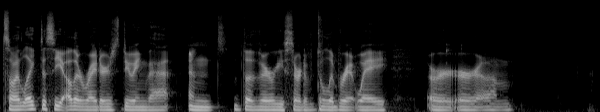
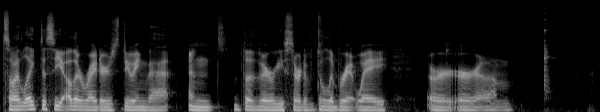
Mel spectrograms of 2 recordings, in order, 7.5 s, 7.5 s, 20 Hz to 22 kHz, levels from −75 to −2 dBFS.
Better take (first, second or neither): first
